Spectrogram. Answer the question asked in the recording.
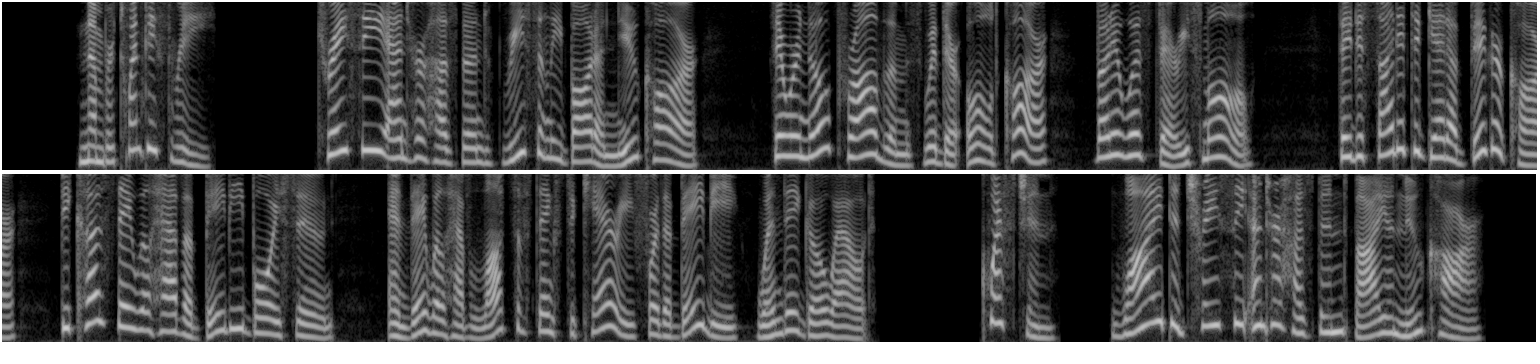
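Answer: They needed a bigger car because they will have a baby soon.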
